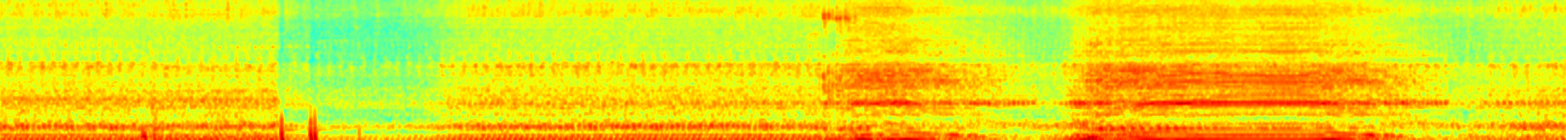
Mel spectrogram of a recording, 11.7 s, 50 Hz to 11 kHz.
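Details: Mitsubishi Delica, G63B 8-valve injected engine: light quick tapping near the camshaft that rises with revs, persisting after full hydraulic lifter replacement; unexplained top-end knock.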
